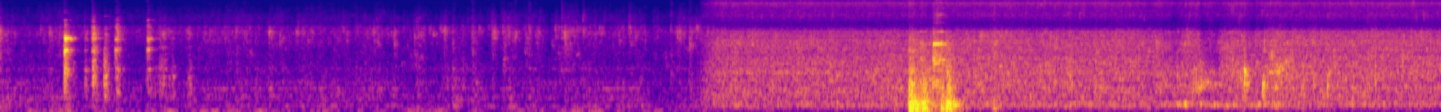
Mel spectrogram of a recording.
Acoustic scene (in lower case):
kitchen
